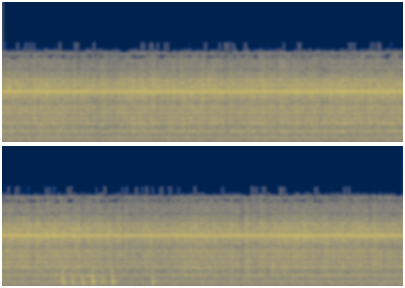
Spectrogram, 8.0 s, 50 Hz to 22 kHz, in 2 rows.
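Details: Milling machine M head after new pulley-housing bearings, VFD-driven on highest pulley speed, limited to 15 Hz: quiet, even spin with thin high-pitched drive-motor whine; pulley housing smooth and silent, some motor noise remains.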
